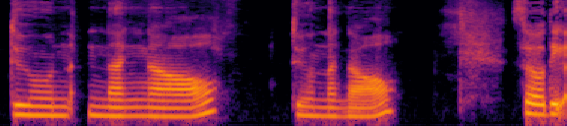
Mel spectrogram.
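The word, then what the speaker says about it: Dún na nGall: goal and a scale get in Irish its doon nang now doing the goal so the alternative irish for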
